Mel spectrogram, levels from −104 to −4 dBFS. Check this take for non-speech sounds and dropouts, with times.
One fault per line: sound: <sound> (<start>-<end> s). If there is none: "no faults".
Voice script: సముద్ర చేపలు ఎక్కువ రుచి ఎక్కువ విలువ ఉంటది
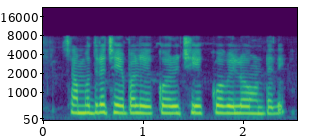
no faults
